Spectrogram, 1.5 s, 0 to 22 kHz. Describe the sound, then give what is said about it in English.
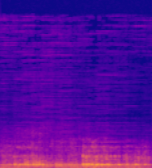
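A Bengal tiger named Prince Rajput, weighing 462 pounds and 9 feet 7 inches long, kept with a circus in New Hampshire, gives a deep, sustained, loud roar with a rough rumbling texture that holds steady for a second and a half without any voices. “A Bengal tiger. Name's Prince Rajput. Weight, 462 pounds.”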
